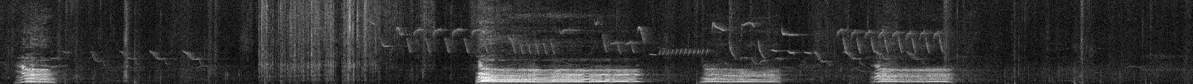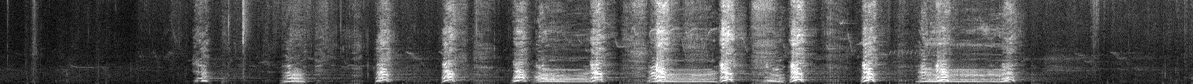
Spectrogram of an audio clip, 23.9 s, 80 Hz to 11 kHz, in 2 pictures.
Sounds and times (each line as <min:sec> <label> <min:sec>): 0:04.8 Dogs barking 0:06.4
0:13.9 Dogs barking 0:23.0
0:13.9 others small dogs are following 0:23.8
